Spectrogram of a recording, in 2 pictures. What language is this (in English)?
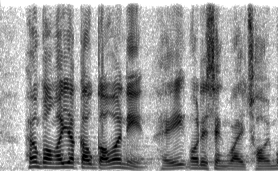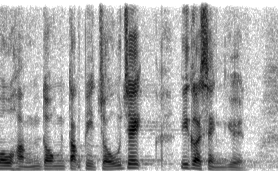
Cantonese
